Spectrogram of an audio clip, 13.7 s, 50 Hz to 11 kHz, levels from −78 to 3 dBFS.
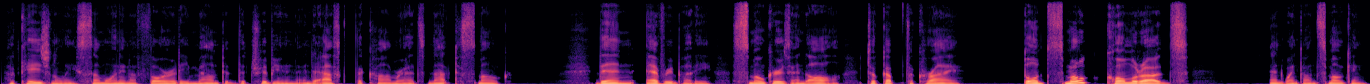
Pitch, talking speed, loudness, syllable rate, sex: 100 Hz, 135 wpm, -20 LUFS, 5.2 syllables/s, male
